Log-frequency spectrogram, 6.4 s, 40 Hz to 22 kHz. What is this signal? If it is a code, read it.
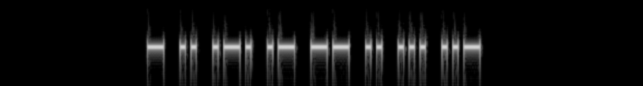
Morse code, heard as a keyed tone, about 22 wpm, 690 Hz. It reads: TIRAMISU
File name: Difficult Words with Hints - 22wpm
